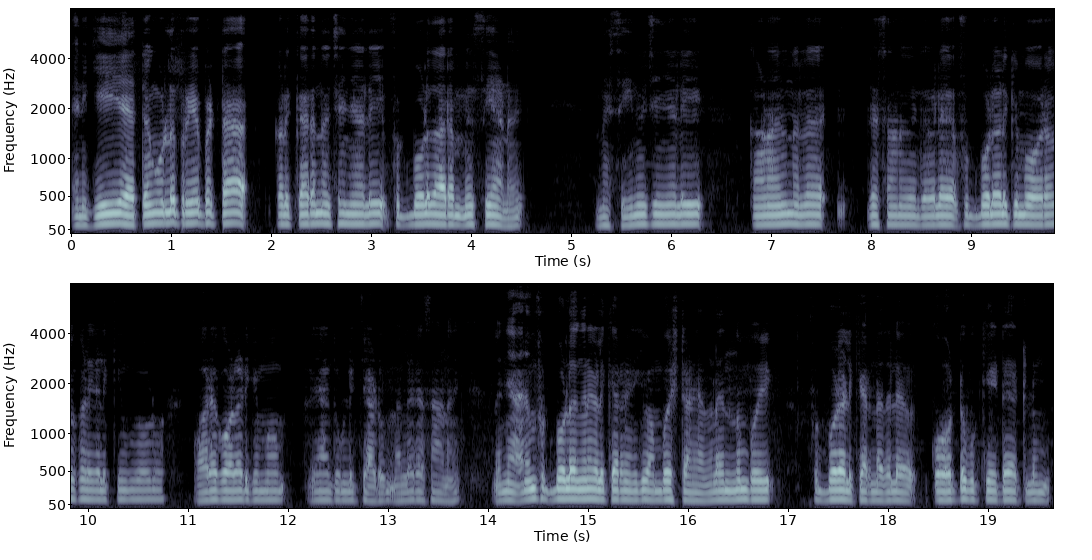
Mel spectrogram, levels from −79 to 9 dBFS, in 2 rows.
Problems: none marked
